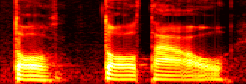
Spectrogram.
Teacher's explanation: this is the unaspirated T sound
